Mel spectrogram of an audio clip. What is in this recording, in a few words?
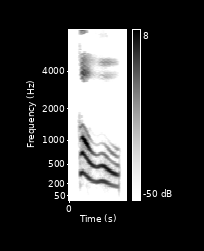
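"购物" Mandarin Chinese; chinese-flashcards; hsk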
